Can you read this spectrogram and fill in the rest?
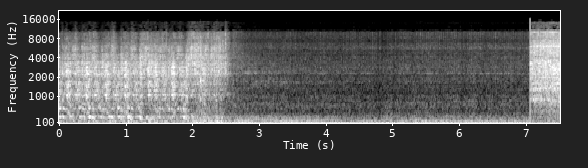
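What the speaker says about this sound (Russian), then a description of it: "Вот видите, мотор работает хорошо." A VW Golf 2 with a 1.8 GX engine runs loudly after starting, a steady low rumble swelling after a couple of seconds and holding evenly before cutting off near the end.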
